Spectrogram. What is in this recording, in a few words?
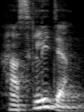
"Shoulder blade", Santali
